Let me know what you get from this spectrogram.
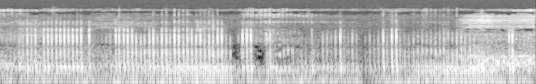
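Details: Young domestic cat purring, a rapid pulsing rumble about three beats per second, steady and close, with a short dip in the middle before resuming strongly.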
